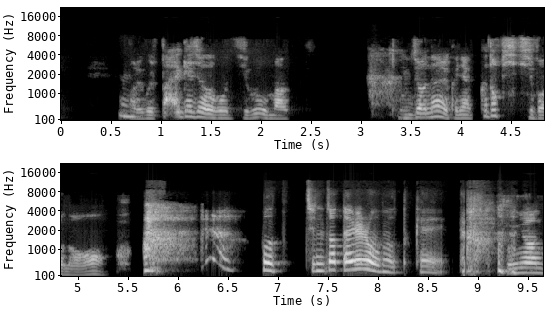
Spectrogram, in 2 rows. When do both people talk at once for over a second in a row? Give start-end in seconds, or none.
none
